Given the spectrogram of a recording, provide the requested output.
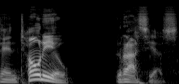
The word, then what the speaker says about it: Antonio Gracias: It's Antonio Gracias. I'm sorry for that mispronunciation.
